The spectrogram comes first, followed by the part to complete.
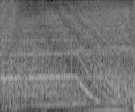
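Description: Uplifting trance build-up with the beat dropped out: a whooshing noise sweep and a synth tone gliding down in pitch over the second second, under a low tone rising. The kick drum and bass come back in at the very end.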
